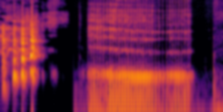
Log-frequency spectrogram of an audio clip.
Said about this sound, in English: Whoa, that was crazy. Whew. That was so like, that was so like, that was like a beefy burp. That was just amazing. That was a really good burp, dude. I might leave that in the episode, actually. That was amazing.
